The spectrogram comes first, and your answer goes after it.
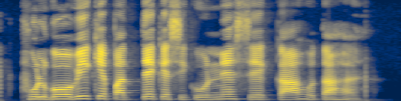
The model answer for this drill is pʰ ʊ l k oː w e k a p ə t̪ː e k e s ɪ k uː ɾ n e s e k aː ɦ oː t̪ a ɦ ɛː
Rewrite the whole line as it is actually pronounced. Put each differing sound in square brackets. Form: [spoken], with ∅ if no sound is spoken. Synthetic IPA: pʰ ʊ l [ɡ] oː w [i] k [e] p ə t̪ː e k e s ɪ k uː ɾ n e s e k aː ɦ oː t̪ a ɦ ɛː

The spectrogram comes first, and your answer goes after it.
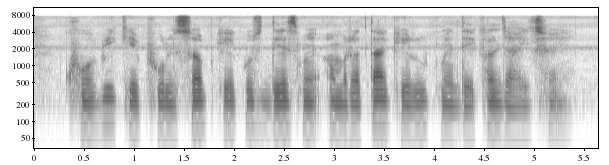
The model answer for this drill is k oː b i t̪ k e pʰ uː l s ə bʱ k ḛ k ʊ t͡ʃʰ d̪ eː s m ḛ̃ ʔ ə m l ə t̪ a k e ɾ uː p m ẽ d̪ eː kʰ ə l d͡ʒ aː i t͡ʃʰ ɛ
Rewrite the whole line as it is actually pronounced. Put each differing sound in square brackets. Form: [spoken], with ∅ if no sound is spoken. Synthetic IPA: [kʰ] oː b i [∅] k e pʰ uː l s ə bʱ k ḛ k ʊ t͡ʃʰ d̪ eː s m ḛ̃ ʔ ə m [ɾ] ə t̪ a k e ɾ uː p m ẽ d̪ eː kʰ ə l d͡ʒ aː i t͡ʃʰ ɛ

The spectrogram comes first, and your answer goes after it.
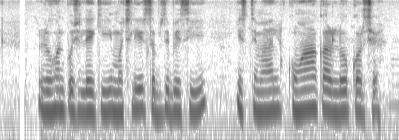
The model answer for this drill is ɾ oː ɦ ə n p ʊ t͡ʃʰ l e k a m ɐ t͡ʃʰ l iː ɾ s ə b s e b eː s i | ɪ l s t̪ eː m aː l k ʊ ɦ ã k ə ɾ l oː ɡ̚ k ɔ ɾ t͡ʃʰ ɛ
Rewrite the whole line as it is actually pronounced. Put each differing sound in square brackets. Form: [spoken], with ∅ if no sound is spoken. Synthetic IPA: ɾ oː ɦ ə n p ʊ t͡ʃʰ l e k [i] m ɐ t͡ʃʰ l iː ɾ s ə b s e b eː s i | ɪ [∅] s t̪ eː m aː l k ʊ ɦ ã k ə ɾ l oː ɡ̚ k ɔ ɾ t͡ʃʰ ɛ

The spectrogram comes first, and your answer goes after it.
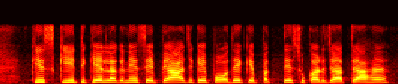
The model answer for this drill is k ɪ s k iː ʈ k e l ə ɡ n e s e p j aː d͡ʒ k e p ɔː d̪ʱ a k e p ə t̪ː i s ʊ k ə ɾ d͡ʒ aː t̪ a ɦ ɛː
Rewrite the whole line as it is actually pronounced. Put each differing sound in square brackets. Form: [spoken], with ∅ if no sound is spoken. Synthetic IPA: k ɪ s k iː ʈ k e l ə ɡ n e s e p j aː d͡ʒ k e p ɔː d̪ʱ [e] k e p ə t̪ː [e] s ʊ k ə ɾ d͡ʒ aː t̪ a ɦ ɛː

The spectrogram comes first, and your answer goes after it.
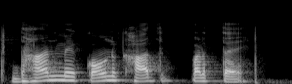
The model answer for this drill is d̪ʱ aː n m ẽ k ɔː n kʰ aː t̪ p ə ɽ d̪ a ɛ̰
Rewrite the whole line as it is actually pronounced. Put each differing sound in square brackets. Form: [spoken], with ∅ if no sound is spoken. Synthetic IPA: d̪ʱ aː n m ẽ k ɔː n kʰ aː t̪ p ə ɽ [t̪] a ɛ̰

